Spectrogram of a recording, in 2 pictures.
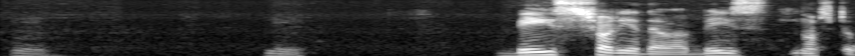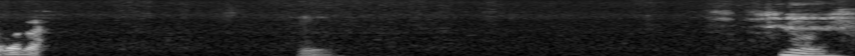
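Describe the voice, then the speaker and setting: Guy going over vocab words out loud, dry close sound, thinks as he talks. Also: mid-range voice, takes it slowly, long pauses, husky, dry recording. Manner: thinks aloud, self-testing word by word; mixes English words into Bengali explanations. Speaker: vocabulary teacher. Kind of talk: casual vocabulary study session.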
